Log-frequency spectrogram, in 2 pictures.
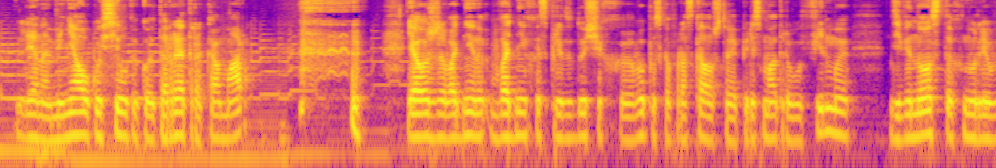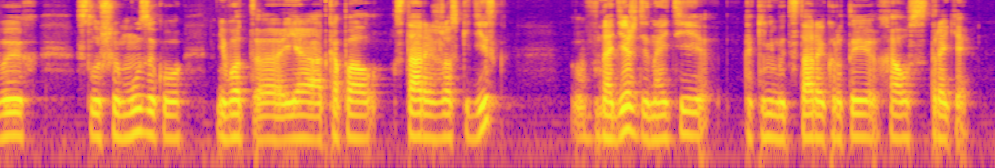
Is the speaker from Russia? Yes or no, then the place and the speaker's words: no; Estonia; Мы ребята из Эстонии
